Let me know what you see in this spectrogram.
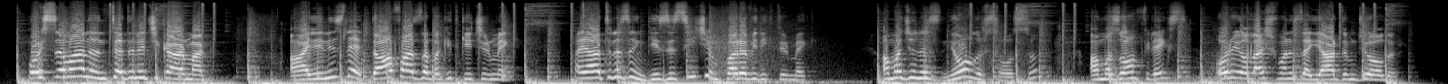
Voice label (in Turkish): reklam, Turkish, Female Middle Age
